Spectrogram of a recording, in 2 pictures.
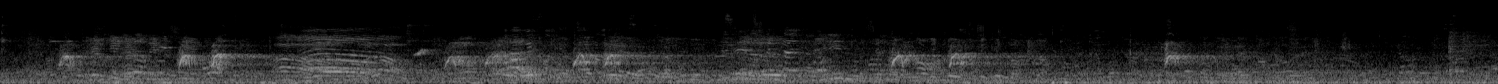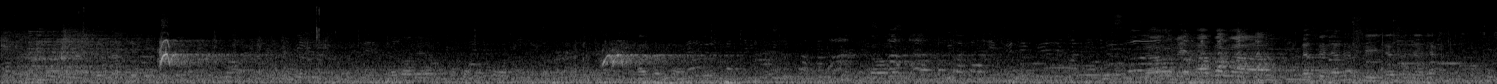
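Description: A crowd of men and women chatter at a distance outdoors.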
